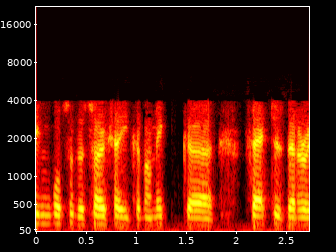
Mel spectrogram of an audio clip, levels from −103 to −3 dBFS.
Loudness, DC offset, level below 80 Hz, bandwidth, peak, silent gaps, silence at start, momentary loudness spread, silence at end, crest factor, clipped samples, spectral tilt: -29 LUFS; under 0.1%; -64 dBFS; 4.1 kHz; -10 dBFS; none; 0 s; 9 LU; 0 s; 20 dB; under 0.1%; -8.5 dB/octave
